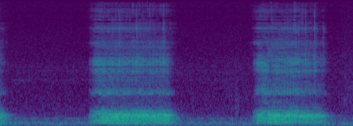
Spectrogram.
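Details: Hotel guest snoring at night: two long, loud, rattling snores on the in-breath separated by quiet breathing out; heavy snoring.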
